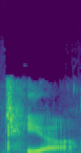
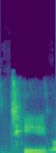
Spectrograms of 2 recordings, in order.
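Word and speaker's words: Týr: There seems to be much controversy, but it does appear that the most widely used pronunciation is tear. And the reference they use is tier, like tiers of a building or something like that.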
